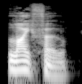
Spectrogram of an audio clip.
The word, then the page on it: lifo: British English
